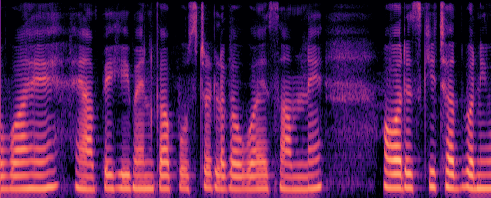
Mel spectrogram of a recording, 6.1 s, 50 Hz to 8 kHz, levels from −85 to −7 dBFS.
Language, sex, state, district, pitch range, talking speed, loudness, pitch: Hindi, female, Bihar, Darbhanga, 190-215 Hz, 155 wpm, -26 LUFS, 200 Hz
